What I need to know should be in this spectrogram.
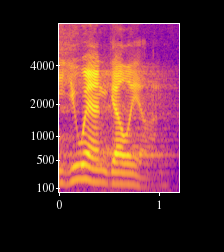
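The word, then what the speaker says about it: euangelion (εὐαγγέλιον): Let me hear you all say euangelion. Excellent. That's a hard one. That's really good pronunciation. Evangelion.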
